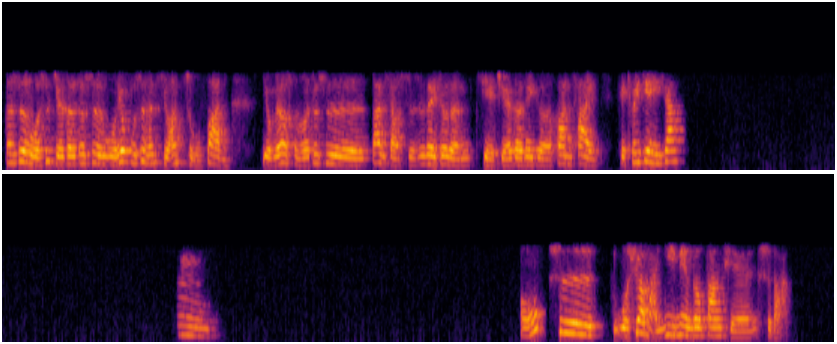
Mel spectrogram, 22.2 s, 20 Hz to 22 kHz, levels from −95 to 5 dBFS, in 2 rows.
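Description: From start to finish the speech carries AMR narrowband mobile codec damage: nothing survives below 250 Hz or above 3.7 kHz, and the voice turns buzzy and synthetic, which fits a low rate near 7.4 kbps. That modelled buzz separates it from a simple telephone band-limit filter.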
